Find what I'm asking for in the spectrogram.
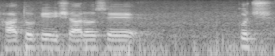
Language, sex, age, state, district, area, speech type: Urdu, male, 30-45, Uttar Pradesh, Muzaffarnagar, urban, spontaneous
